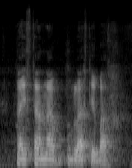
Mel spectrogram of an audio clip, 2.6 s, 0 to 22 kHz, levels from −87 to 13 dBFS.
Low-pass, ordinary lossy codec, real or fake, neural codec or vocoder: 19.8 kHz; none; real; none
